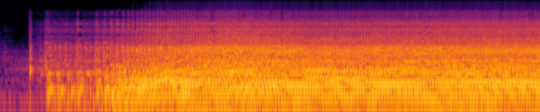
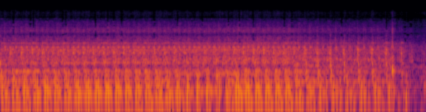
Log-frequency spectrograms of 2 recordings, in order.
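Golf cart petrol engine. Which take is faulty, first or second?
second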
